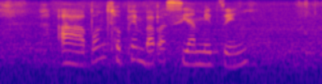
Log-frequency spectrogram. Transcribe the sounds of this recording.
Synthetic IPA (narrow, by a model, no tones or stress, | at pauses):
abon̩t͡ɬʰɔpʰeŋ̩babasiamet͡sʼeːŋ̩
